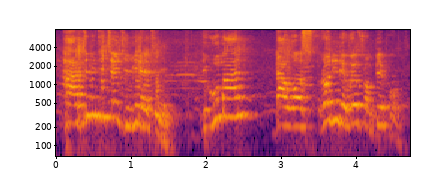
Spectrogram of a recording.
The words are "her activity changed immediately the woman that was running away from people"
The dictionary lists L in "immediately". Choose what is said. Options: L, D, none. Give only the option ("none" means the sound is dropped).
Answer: none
